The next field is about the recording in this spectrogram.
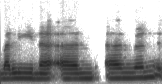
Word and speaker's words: Malena Ernman: I'm going to say her name wrong. Malena Ernman. Is that how you say her name? – I will say yes.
